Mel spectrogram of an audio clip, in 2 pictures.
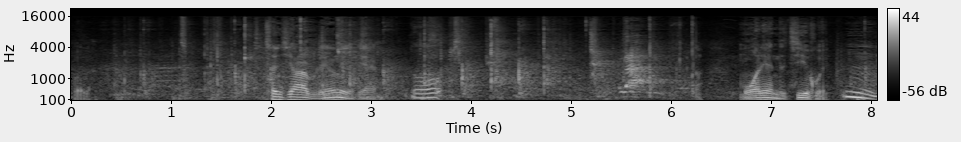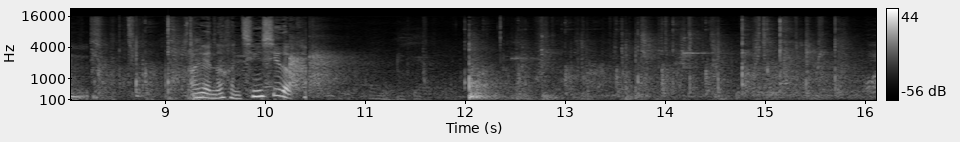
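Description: A ping-pong ball clicks sharply back and forth off paddles and a table.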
